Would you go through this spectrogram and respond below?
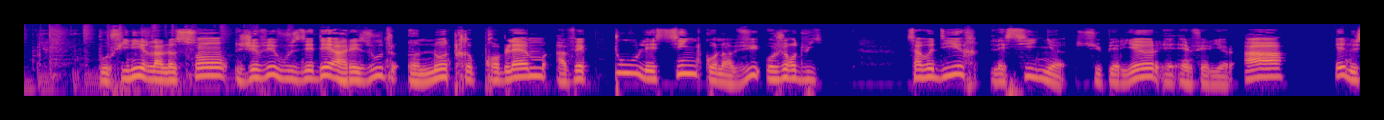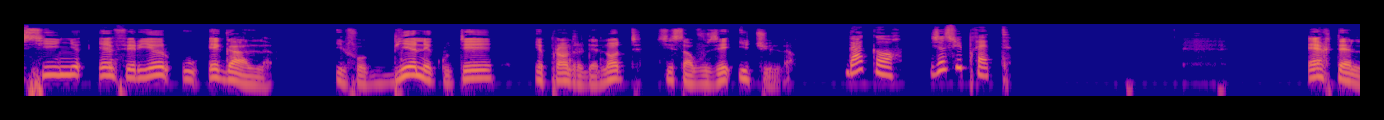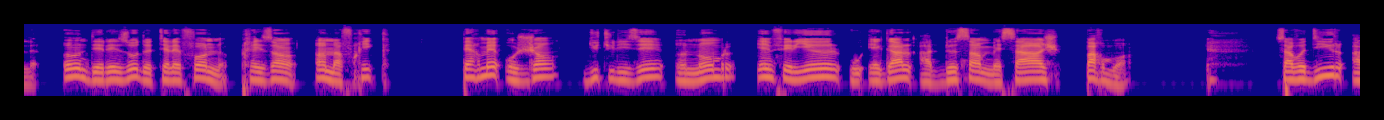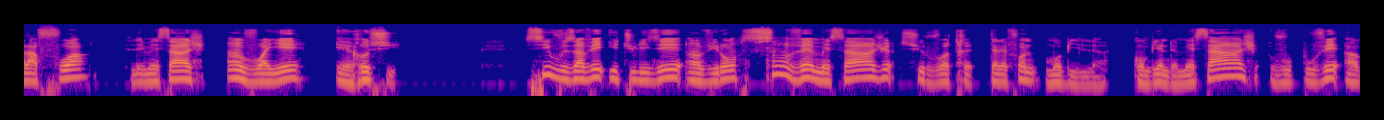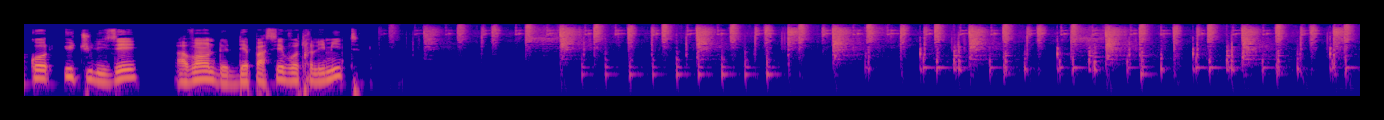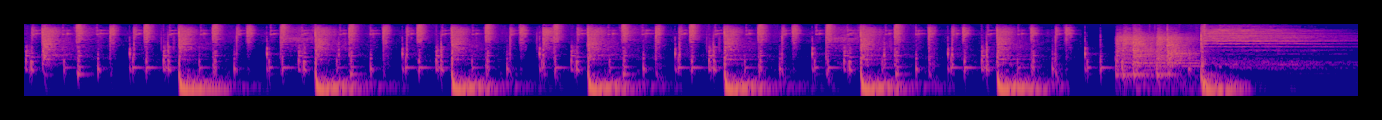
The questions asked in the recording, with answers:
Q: Combien de messages vous pouvez encore utiliser avant de dépasser votre limite?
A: Je pense que je peux encore utiliser 80 messages de plus.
